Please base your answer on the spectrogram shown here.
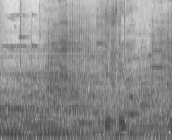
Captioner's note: gate creaking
